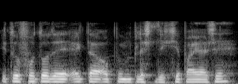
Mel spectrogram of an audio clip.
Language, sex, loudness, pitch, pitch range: Nagamese, male, -13 LUFS, 125 Hz, 115-130 Hz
